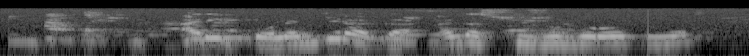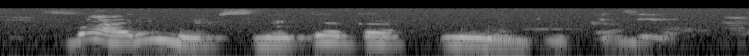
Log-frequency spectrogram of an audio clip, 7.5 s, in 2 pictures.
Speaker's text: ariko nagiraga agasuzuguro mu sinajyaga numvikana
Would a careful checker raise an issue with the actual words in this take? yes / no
yes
